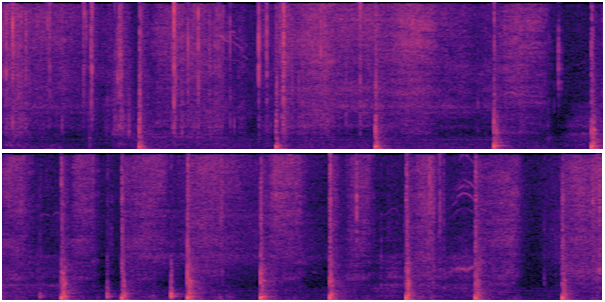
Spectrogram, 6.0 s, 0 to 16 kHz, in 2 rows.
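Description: Hangar 9 sealing iron worked over laminating film on a foam hull: a string of short knocks and rubs, irregular at first and then quickening to about three a second.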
